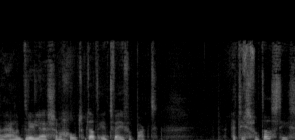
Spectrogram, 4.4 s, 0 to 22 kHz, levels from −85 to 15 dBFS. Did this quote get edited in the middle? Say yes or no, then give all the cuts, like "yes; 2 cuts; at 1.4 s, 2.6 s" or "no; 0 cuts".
yes; 2 cuts; at 1.3 s, 3.3 s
